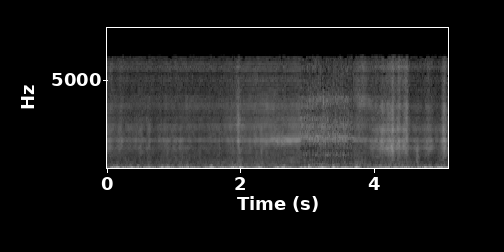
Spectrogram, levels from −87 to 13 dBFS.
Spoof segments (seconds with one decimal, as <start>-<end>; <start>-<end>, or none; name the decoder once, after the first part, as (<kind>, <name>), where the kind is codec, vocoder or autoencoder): 0.0-2.9 (vocoder, Vocos); 3.7-5.1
